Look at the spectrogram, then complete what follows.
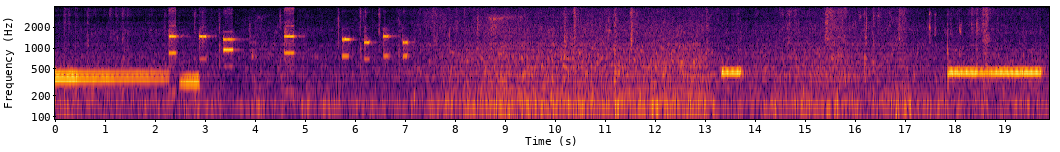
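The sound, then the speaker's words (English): A rapid string of telephone keypad tones beeps out a number, followed after a hiss-filled pause by two steady bursts of ringing tone on the line. “And well, there is a phone number here. Let's just try it.”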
